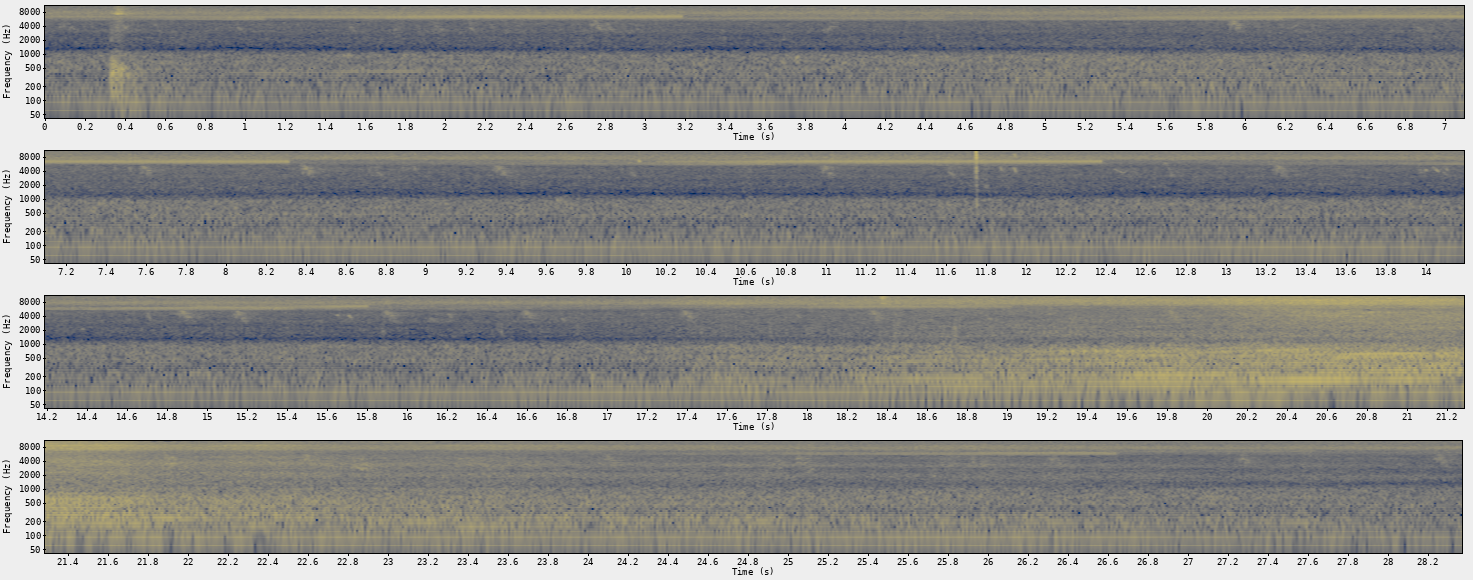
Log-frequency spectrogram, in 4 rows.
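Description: The E001 series Train Suite Shiki-shima passing on the line, its noise building to a peak about twenty seconds in and then fading away. A brief knock just after the start.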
